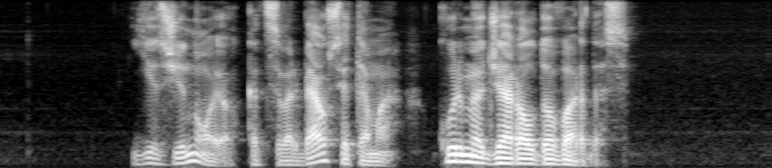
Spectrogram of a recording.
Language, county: Lithuanian, Klaipėda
